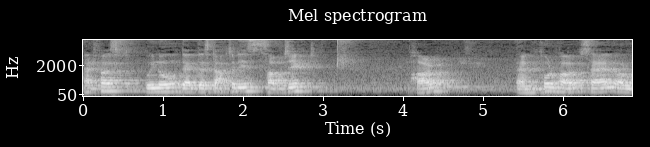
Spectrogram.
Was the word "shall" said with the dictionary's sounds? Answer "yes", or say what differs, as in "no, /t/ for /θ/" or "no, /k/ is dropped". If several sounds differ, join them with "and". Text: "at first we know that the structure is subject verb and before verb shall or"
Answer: no, /s/ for /ʃ/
